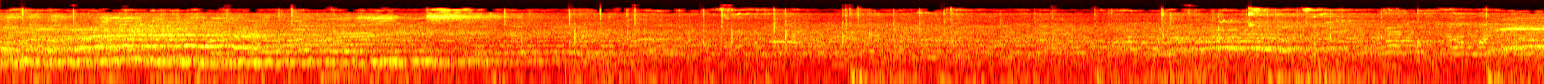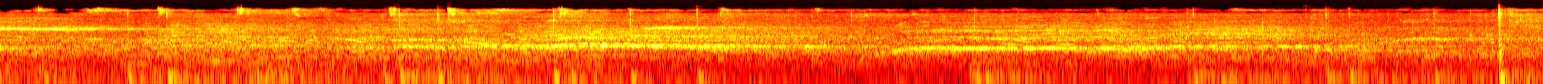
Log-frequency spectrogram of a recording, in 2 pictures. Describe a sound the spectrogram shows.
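Volleyballs thud against hands and bounce on a wooden floor.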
